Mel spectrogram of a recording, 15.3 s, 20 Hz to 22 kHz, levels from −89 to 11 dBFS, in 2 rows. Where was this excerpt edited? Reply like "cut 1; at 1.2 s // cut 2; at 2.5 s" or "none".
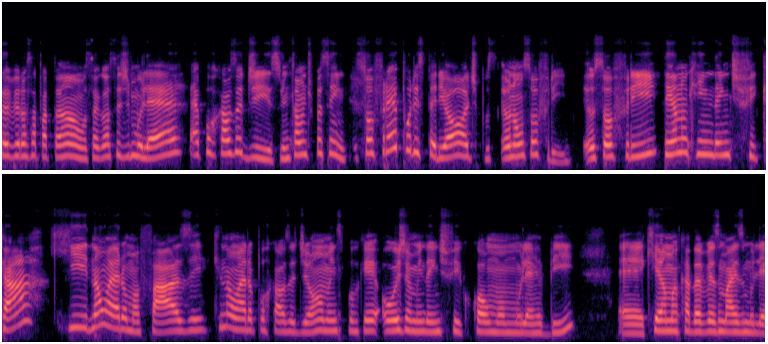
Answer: none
